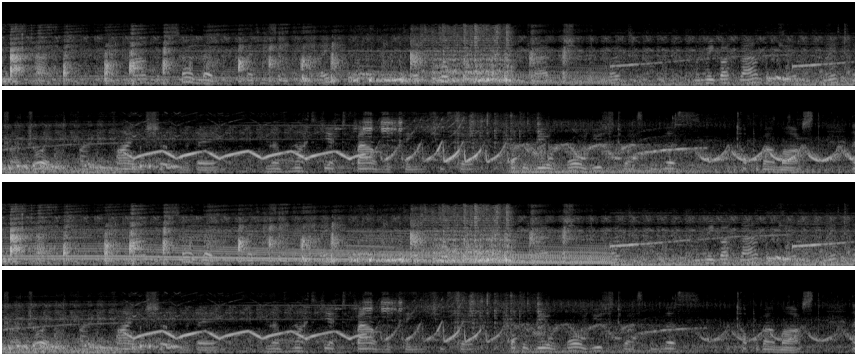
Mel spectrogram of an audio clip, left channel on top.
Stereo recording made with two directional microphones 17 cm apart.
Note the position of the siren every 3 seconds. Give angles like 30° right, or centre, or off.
60° right, 50° right, 30° right, 10° left, 40° left, 50° left.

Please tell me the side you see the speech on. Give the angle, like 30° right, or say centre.
10° left.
